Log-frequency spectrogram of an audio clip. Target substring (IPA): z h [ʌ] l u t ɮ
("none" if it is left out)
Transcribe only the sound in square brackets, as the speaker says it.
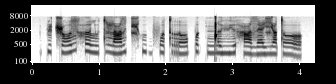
ʌ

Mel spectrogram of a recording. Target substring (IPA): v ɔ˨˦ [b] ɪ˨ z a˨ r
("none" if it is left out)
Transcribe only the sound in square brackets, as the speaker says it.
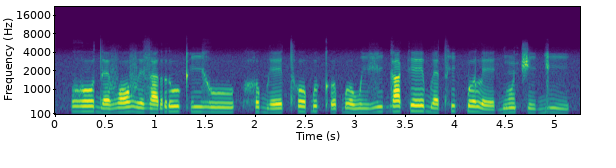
v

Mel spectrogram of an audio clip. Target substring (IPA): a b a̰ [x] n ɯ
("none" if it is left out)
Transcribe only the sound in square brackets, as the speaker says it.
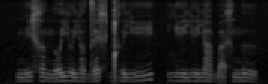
x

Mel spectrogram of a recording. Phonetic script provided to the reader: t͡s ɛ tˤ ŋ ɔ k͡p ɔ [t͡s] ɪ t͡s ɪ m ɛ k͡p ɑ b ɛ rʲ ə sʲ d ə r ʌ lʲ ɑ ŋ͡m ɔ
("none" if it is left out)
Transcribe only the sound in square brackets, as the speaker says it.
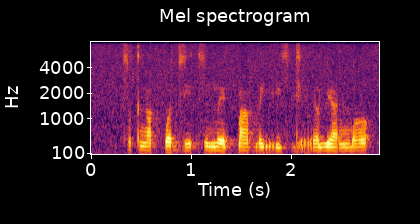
d͡z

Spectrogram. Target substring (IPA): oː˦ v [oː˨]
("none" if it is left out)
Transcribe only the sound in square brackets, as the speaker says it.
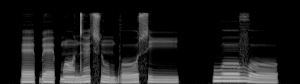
oː˨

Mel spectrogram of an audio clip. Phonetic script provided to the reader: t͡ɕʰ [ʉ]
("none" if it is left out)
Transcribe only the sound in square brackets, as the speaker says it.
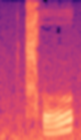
u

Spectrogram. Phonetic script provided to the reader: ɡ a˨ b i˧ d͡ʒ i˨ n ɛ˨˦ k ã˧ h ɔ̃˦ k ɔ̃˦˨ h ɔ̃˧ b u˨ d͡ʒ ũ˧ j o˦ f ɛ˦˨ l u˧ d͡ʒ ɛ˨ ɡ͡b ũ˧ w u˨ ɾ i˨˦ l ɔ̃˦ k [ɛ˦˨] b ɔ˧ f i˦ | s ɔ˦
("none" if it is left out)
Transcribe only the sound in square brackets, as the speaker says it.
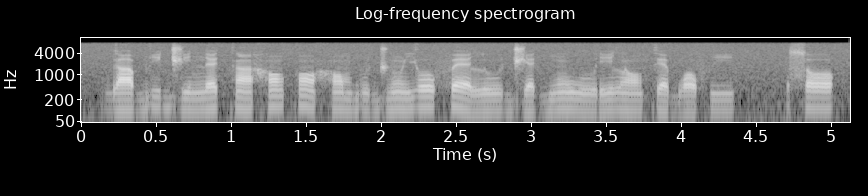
ɛ˦˨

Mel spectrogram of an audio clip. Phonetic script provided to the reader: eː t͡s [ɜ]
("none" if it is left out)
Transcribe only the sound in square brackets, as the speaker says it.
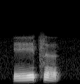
ɜ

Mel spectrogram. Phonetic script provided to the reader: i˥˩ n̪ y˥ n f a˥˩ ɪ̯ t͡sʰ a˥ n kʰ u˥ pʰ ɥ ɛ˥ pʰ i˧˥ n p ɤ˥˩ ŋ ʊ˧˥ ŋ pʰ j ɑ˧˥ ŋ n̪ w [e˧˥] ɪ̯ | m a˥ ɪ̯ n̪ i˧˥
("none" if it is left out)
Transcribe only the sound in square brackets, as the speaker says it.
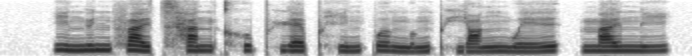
e˧˥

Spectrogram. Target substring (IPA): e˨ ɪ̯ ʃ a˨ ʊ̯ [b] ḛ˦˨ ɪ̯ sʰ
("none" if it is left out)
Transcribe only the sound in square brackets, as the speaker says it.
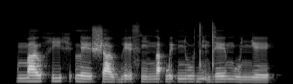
b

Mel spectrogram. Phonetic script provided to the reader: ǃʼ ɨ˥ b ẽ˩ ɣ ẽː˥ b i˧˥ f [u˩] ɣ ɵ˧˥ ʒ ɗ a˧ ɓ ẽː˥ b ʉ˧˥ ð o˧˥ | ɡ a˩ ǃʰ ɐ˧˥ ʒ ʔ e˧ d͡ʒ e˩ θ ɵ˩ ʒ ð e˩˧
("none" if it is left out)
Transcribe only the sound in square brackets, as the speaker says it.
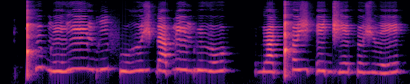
u˩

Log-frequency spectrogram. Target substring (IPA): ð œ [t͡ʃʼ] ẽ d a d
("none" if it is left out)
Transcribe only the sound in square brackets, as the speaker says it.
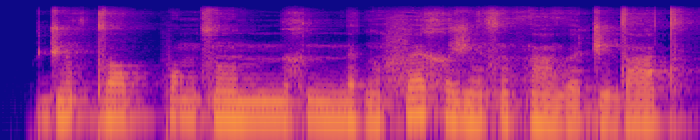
d͡ʒ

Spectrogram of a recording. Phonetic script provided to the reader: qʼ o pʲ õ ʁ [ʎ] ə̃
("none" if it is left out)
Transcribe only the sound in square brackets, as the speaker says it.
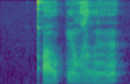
l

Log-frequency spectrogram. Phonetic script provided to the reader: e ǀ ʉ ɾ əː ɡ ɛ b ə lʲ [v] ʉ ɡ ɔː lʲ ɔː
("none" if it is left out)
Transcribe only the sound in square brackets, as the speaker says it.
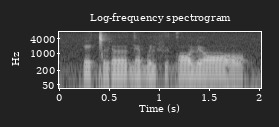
f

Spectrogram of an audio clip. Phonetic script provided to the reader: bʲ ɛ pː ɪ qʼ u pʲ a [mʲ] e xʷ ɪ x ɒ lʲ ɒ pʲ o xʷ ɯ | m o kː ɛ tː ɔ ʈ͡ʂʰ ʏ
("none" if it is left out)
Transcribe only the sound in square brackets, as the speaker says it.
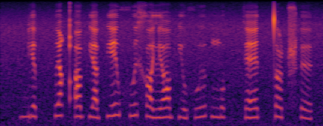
pʲ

